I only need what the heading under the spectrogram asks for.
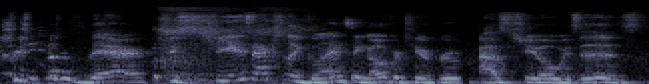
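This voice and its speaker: A man's voice: high-pitched, animated, normal speed, over a noisy crowd. A young man narrating as game master of a tabletop game, casual and playful. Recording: distant mic, roomy echo, faint noise.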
